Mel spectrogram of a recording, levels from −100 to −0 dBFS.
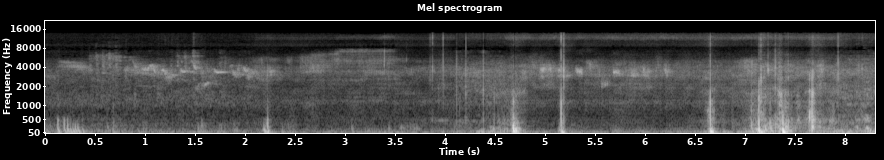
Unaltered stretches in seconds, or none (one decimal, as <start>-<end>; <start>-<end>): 0.0-2.1; 4.1-4.6; 7.9-8.3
